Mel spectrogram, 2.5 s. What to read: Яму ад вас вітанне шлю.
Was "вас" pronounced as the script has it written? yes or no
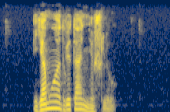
no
